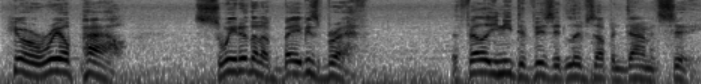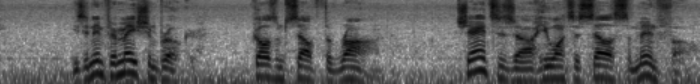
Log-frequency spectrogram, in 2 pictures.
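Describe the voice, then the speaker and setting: An actor playing a folksy, chatty and enthusiastic scavenger engineer companion in a video game. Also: male voice, fairly high pitch, noisy background, close to an everyday voice.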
